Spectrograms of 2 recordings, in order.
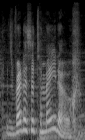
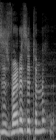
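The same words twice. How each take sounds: First: Tomato is said with an American pronunciation. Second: Tomato is said with a British pronunciation. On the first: The speaker calls it right. "she needs to say it like an American" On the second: The speaker calls it wrong. "I was about to say it as tomato"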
